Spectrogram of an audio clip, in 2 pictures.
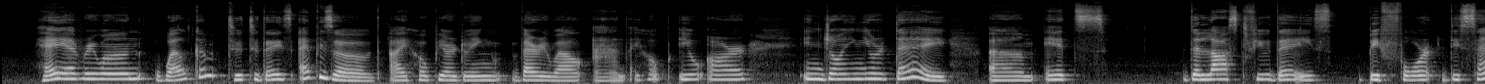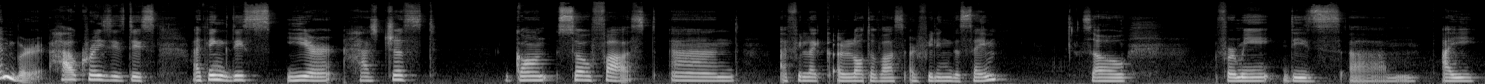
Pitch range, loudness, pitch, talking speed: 165-220 Hz, -20 LUFS, 195 Hz, 120 wpm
